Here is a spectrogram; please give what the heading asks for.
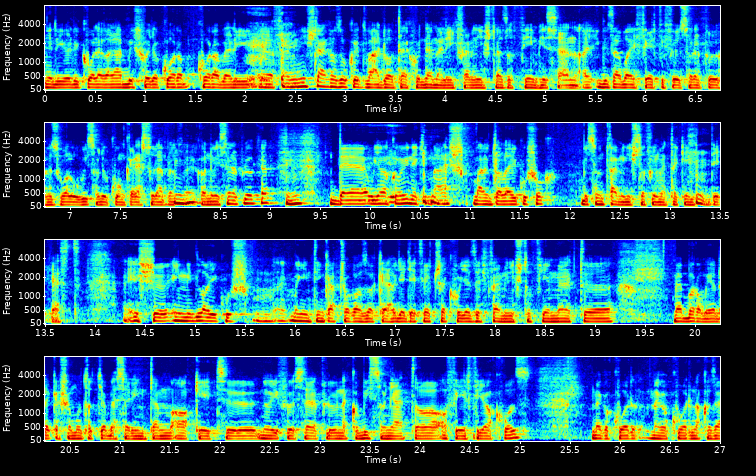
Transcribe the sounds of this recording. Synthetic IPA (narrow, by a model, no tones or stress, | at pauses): ɲid̪eølikolɛɡɒlaːbːiʃho̞ɟɒkoɾkoɾɒbɛlifɛmːiniʃt̪aːkɒzo̞køt̪ʋaːd̪o̞lt̪aːkho̞ɟnɛmɛleːkfɛmːiniʃt̪ɒɛzɒfilmɦisɛniɡɒzaːbo̞lɛcfeːrfiføːsɛɾɛpløːɦøzʋɒloːvisoɲoko̞ŋkɛɾɛst̪ylɛbɾɛzɛɛkɒnøːisɛɾɛpløːkɛt̪d̪ɛuɟɒnɒkːorminɛkimaːʃmaːrmint̪ɒlɒjikuʃo̞k | ʋiso̞nt̪fɛmːiniʃt̪ɒfilmɛt̪ːɛkint̪ɛt̪ːeːkɛ̰st̪eːʃeːnmint̪lɒjikuʃmɛɡint̪iŋkaːb̚t͡ʃɒkɒzːɒlkɛlɦo̞ɟɛɟːɛt̪eːrt͡ʃɛkho̞ɟɛzɛcfɛmːiniʃt̪ɒfilmːɛrt̪ø | mɛrt̪̚bɒɾomeːrd̪ɛkɛʃɛmːut̪ɒcːɒbɛsɛɾint̪ɛmɒkeːt̪ønøːjiføːsɛɾɛpløːnɛkɒviso̞ɲaːt̪ɒːfeːrfijɒkho̞z | mɛɡɒkormɛɡɒkʰornɒkɒz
